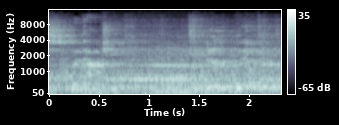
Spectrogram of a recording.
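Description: Animated film soundtrack played loud over a showroom sound system: a voice over a steady low rumble, with held tones underneath.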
